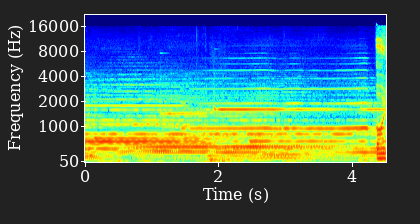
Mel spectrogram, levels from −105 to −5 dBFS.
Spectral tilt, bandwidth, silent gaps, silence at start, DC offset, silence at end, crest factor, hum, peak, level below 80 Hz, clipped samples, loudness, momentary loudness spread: -5.5 dB/octave; 16 kHz; none; 0 s; under 0.1%; 0 s; 18 dB; none; -4 dBFS; -48 dBFS; under 0.1%; -24 LUFS; 6 LU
